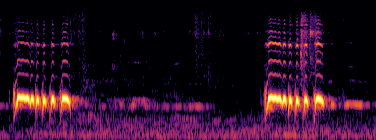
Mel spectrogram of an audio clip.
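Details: Zebra dove of the local type, singing to draw other doves into answering. Two loud phrases, each of five or six rapid clipped cooing notes, come about two and a half seconds apart, with a soft trailing tone after each.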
